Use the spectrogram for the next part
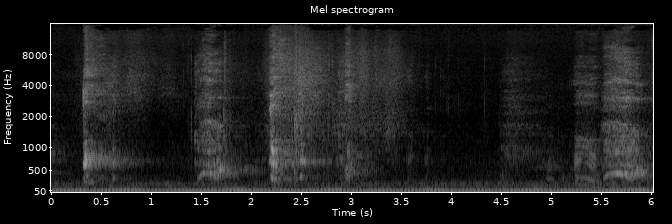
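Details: Simulated coughing performed by an actress.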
